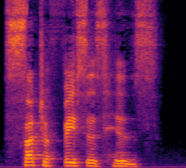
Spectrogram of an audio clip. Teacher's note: The S is Z's a little bit. It's very, very fricative.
